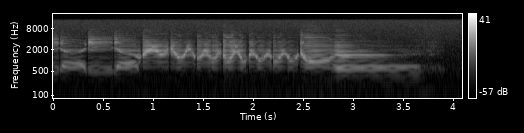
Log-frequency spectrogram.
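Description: Khomus (Yakut jaw harps) played together: a steady twanging drone with an overtone melody that dips in a regular rhythm, then warbles rapidly, then settles on one held note and stops shortly before the end.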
